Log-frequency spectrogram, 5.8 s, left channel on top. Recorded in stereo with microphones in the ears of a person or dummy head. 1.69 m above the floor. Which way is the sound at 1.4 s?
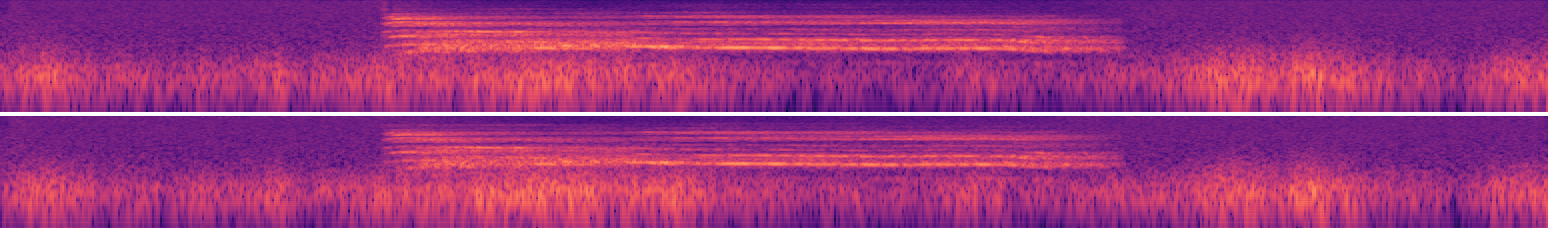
30° left (ahead or behind).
